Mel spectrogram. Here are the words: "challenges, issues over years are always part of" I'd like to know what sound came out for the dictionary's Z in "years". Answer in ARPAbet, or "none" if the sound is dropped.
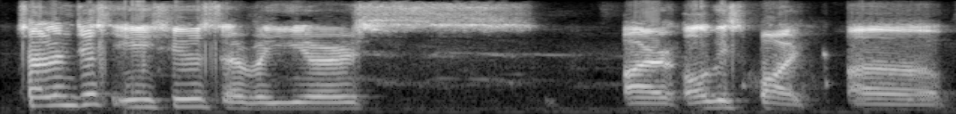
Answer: S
